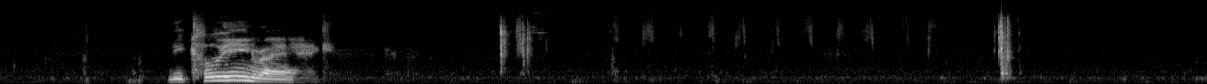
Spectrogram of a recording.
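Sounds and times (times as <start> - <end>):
cloth rag wiping: 6.1 - 9.4.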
